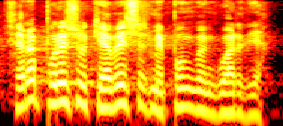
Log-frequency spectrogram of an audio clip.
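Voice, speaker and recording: A male pastor preaching a sermon in a church hall, telling a story with passion and sometimes rising almost to a shout. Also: a little high, fast talker. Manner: impassioned, rising to near shouts in retold scenes. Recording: long reverb of a large hall.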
